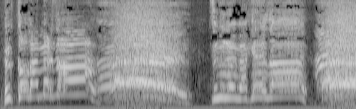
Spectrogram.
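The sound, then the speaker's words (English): A group of children in a huddle in a tsunami-wrecked fishing village in Fukushima chant a drawn-out call together, then erupt into a loud burst of cheering; the rising call and noisy cheer repeat a second time, energetic. “And together they formed this huddle. And in the huddle, they cheer.”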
